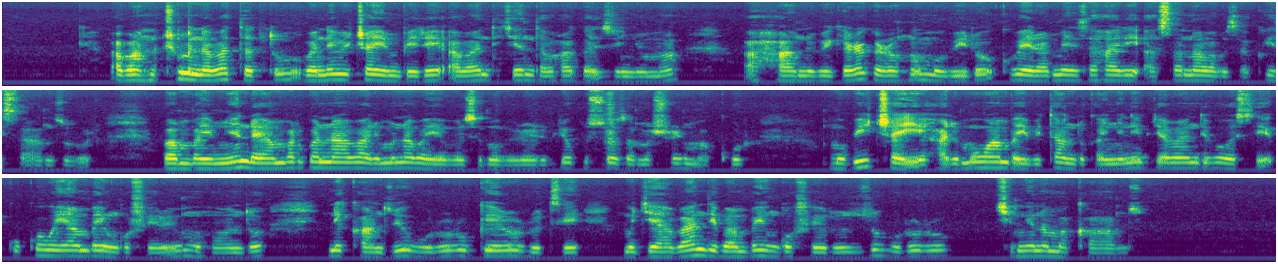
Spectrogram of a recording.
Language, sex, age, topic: Kinyarwanda, female, 25-35, education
